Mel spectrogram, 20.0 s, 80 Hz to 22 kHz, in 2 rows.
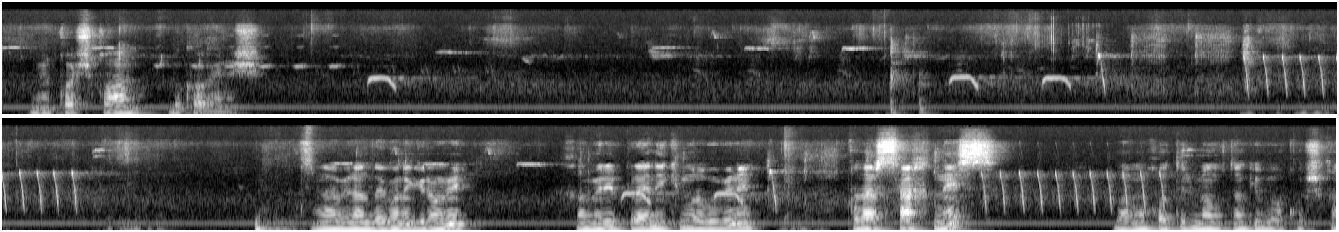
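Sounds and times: bird trill: 0.0s - 10.9s, 13.6s - 19.0s
steady hum: 0.0s - 20.0s
bird chirps and whistles: 1.9s - 4.2s, 4.9s - 8.7s, 9.3s - 10.8s, 17.3s - 18.7s.

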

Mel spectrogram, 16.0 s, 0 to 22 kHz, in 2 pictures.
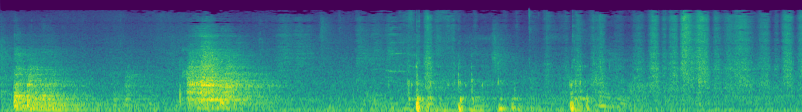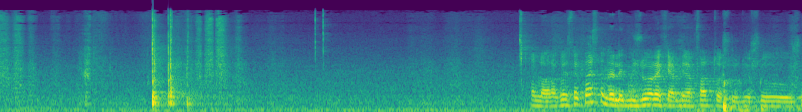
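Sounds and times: rubbing and scraping handling noise: 1.8s - 10.8s
sharp knock: 9.5s - 10.2s.

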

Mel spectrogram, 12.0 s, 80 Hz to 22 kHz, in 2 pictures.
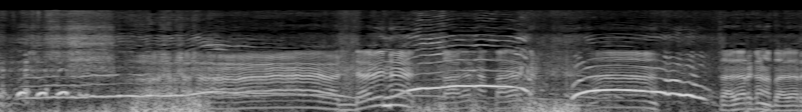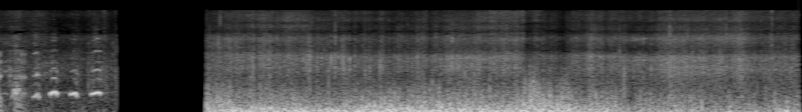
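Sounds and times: wind buffeting microphone: 0.0s - 5.0s, 7.6s - 12.0s.

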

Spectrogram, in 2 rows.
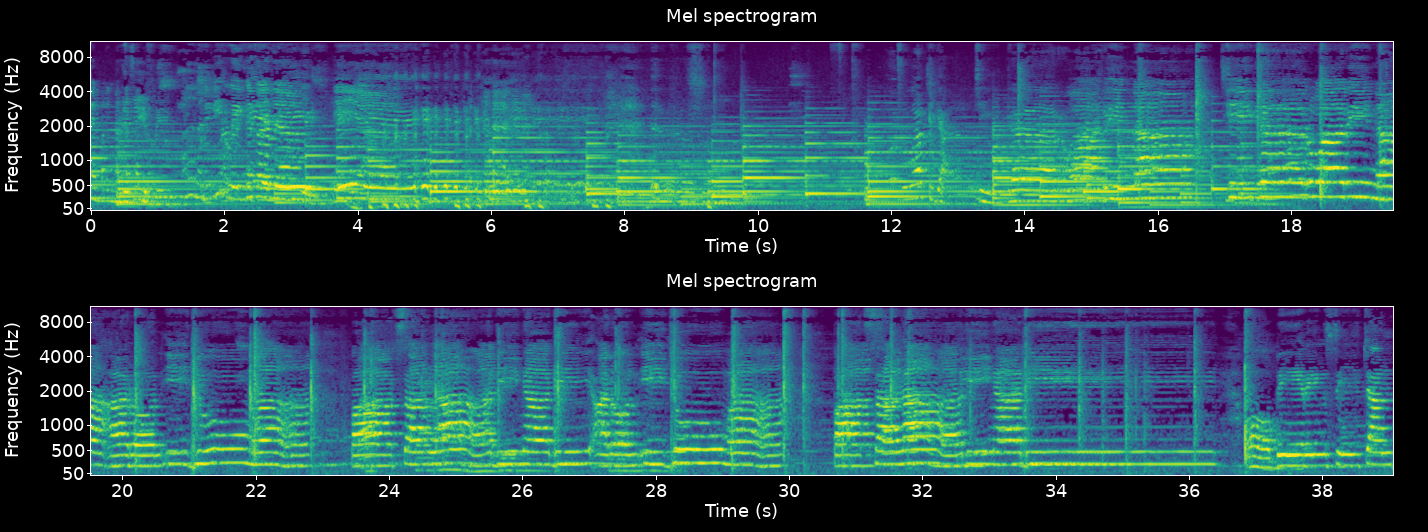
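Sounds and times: women singing with vibrato: 1.8s - 5.2s, 13.4s - 39.0s
keyboard chords and bass: 3.3s - 15.0s
sharp beats or claps: 29.1s - 32.0s.

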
